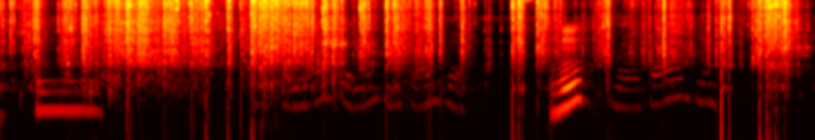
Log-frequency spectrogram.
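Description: Keys and lock picks clinking and rattling as hands rummage through a shallow steel tool box, a quick irregular run of small metal clicks.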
